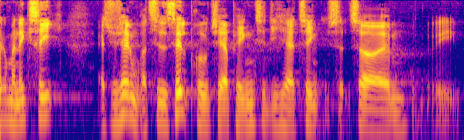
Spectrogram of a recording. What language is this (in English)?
Danish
